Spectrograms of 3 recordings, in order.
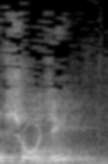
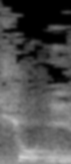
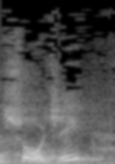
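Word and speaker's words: Shoji (生死): Shoji mit zwei Schriftzeichen, Shoji, also wie eine englische Aussprache, Shoji, nicht Shoi, sondern Shoji.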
